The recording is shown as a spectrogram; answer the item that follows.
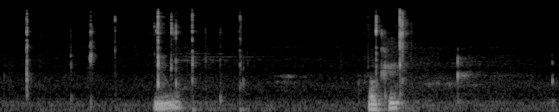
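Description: Several faint, scattered clicks of a computer mouse and keyboard, with a louder short sound about a second in and a spoken 'okay' near the end.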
